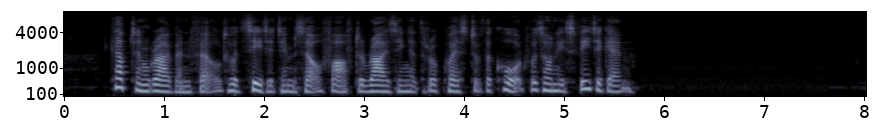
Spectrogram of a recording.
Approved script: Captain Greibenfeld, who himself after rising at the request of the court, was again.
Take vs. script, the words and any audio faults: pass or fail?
fail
